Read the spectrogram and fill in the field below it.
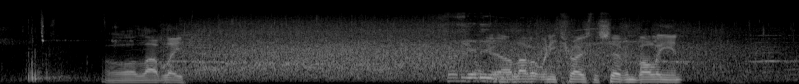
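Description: A large crowd applauds and cheers loudly.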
